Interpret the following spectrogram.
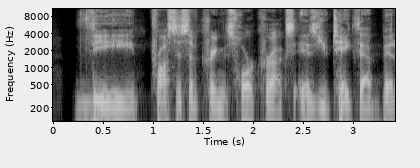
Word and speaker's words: Horcrux: So every Horcrux, pronouncing that right? Right. Yep. Horcrux still has a soul on Earth that's connected to it.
